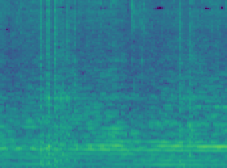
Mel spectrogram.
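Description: Two Beyblade Burst tops spinning in a plastic stadium: a steady whir with faint scraping ticks, as one top stays in the centre and the other circles the rim.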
